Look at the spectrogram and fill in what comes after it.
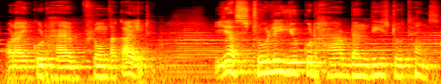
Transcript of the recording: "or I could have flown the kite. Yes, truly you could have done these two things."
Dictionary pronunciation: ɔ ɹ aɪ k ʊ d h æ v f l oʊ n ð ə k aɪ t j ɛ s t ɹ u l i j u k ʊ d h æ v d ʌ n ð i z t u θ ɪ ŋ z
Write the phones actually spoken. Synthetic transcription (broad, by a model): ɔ ɹ aɪ k ʊ d h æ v f l oʊ n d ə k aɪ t j ɛ s t ɹ u l i j u k ʊ d h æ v d ʌ n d i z t u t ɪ ŋ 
